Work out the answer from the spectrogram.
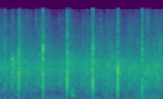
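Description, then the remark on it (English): An audience applauds steadily, a dense wash of clapping with sharper individual claps popping out at a fairly regular pace, holding an even, moderate loudness throughout with no voices. “You're going to want to do this a lot while they're talking, so maybe I'll just say, hold your applause to the end, and then let it come, because there's going to be a few of those moments along the way.”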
